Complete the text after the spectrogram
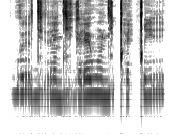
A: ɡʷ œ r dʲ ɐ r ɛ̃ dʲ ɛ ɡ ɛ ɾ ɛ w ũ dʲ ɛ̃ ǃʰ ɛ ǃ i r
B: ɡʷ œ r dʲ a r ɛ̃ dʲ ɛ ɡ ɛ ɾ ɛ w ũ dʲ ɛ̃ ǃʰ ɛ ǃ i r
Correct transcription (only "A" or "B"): A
